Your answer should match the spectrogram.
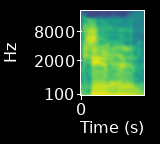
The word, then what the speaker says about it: Kanban: It's more like, if you know what Kanban boards are, and I'm pretty sure I'm pronouncing that wrong. Is it? No, I'm pronouncing it right. – Kanban boards.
